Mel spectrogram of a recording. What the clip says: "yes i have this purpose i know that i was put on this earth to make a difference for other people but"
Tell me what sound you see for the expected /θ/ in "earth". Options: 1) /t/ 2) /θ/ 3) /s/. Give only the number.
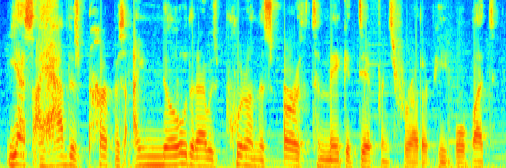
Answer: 2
